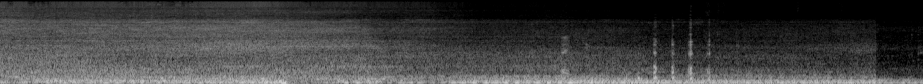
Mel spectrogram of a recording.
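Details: 1992 Chevrolet C1500 with a 350 TBI V8 and automatic, after a new fuel pump assembly and spark plugs: a deep, even V8 rumble settling into a steady idle with no misses or stumbling. The fuel pump was the whole problem; it now idles smoothly.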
